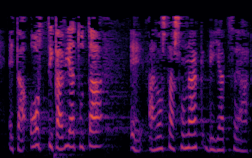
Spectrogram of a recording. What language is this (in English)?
Basque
